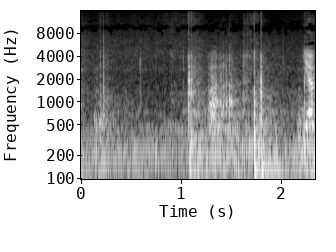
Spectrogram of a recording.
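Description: A few soft taps and rubbing sounds from a rubber balloon being handled close to the microphone, the clearest about a second in and near the end, over a low room hum.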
